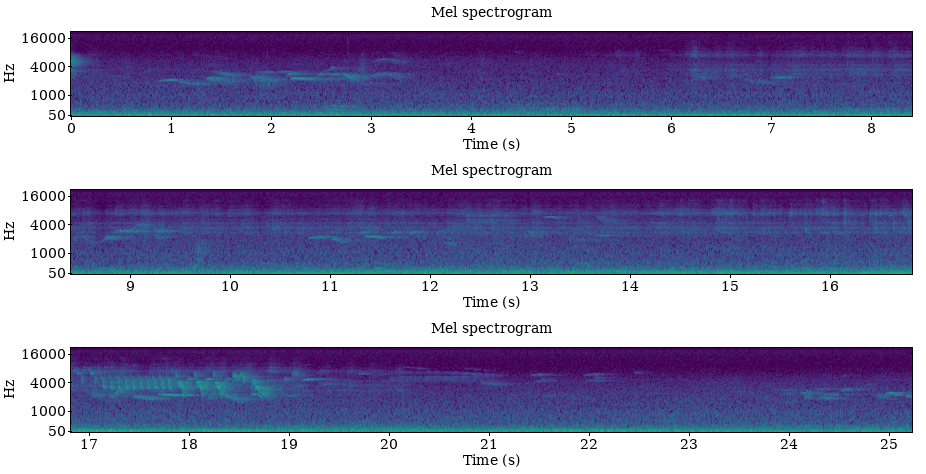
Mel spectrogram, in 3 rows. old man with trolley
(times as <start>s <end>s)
4.9s 21.0s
